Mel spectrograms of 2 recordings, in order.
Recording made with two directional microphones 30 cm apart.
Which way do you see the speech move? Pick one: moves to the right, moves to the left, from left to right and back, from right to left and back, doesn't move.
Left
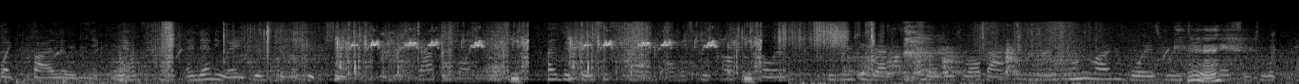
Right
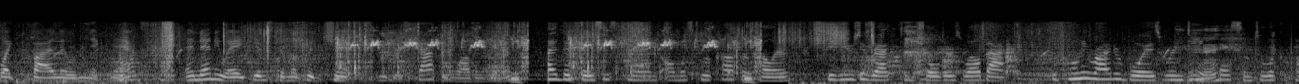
doesn't move.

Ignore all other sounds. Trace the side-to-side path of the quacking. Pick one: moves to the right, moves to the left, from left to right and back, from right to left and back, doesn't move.
doesn't move.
